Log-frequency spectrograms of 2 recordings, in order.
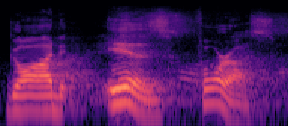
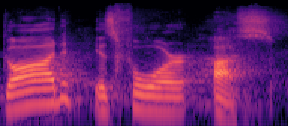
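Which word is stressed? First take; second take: is; us. First: The stress is on the word is. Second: The stress is on the word us.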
